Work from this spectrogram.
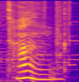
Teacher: The fourth tone is the falling tone. Let's start the fourth tone at a higher pitch, then let it drop sharply.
